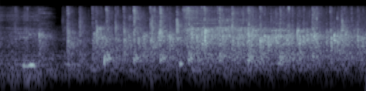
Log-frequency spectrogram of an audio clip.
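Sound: audience applause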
